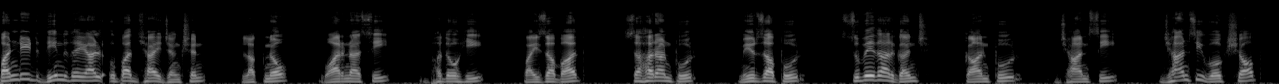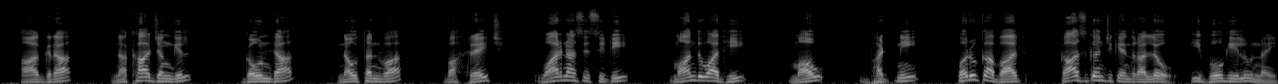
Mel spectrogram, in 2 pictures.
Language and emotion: Telugu, neutral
